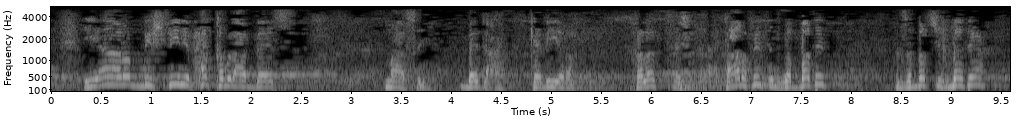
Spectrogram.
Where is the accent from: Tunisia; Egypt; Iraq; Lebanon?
Egypt; يبقى الناس عندنا في مصر فيهم بلاوي كثيرة جدا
